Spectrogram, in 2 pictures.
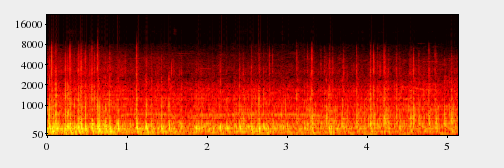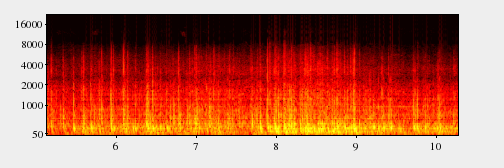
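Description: Fireworks display going off in rapid succession: a dense barrage of bangs and crackling over a low rumble, heaviest about eight seconds in.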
